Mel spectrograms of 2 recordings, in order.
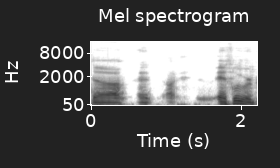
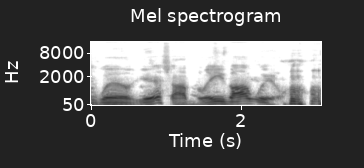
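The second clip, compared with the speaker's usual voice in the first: very slow, deep Mississippi southern baritone drawl. Retell the answer when you offered a seat in your air-conditioned car, in Mr. Foote's rich southern baritone. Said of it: "In that rich southern baritone of his".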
